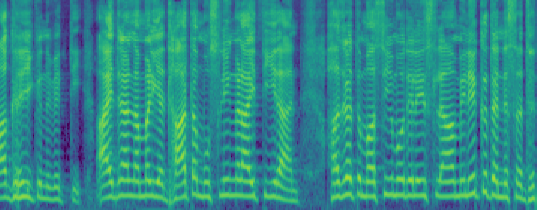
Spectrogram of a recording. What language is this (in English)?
Malayalam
